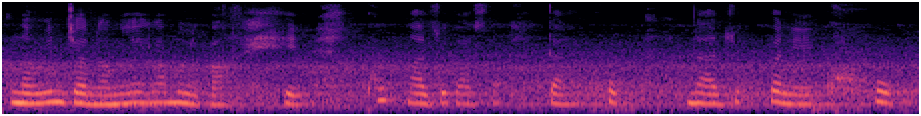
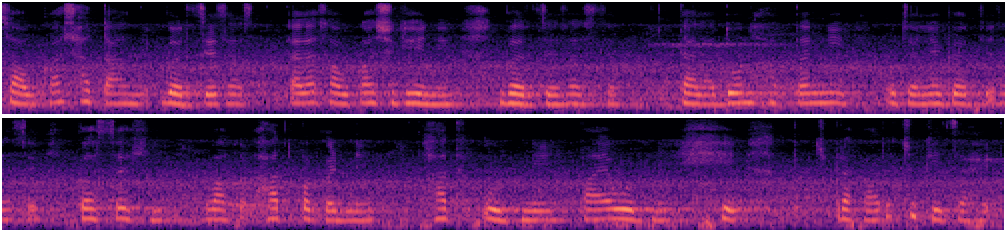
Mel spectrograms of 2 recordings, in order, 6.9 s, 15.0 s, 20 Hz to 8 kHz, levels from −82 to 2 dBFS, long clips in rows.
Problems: constant background noise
